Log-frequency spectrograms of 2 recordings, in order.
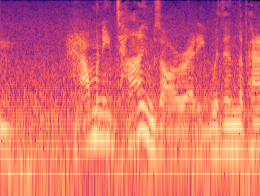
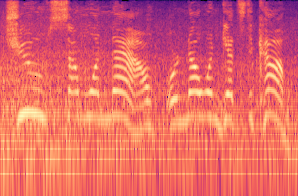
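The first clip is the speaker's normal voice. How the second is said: shouting over machinery; 14 semitones higher than usual. A narrator's reading. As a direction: demand it over rotor noise. Co-pilot demands over helicopter noise.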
